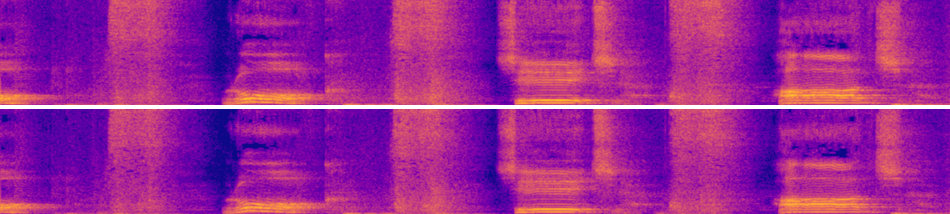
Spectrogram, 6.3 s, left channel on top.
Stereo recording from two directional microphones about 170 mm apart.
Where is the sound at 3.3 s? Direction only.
Centre (ahead or behind).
